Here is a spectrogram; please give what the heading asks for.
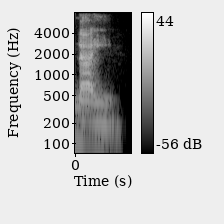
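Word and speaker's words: Nain: Naim or name um I I believe that is pronounced Naim because there's some other spellings of it that allude to that uh Naim and so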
